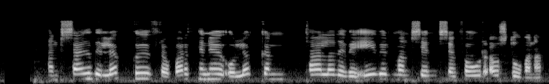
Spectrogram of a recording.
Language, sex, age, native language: Icelandic, female, 30-39, Icelandic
